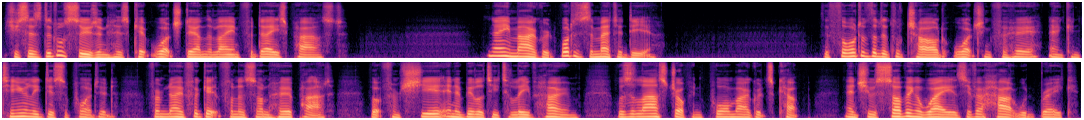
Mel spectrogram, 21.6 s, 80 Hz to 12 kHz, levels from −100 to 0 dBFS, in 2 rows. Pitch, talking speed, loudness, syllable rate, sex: 160 Hz, 170 wpm, -18 LUFS, 5.3 syllables/s, female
